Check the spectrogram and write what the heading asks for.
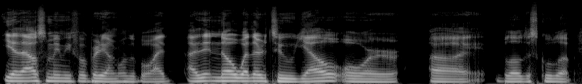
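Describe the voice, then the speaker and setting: A man's voice: medium pitch, little pitch movement, a little fast, smooth, no echo, clean studio sound. A young man co-hosting a podcast, telling a rambling story full of fillers and swearing. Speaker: podcast co-host. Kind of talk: casual chat.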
